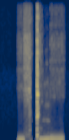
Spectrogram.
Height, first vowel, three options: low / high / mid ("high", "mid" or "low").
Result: high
